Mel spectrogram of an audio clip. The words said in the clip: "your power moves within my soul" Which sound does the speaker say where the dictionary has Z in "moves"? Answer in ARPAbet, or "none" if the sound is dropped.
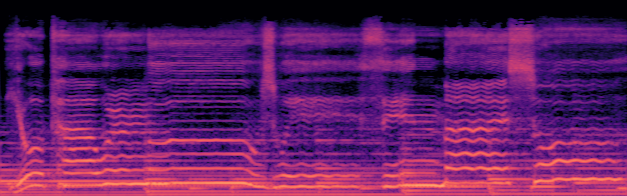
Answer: Z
